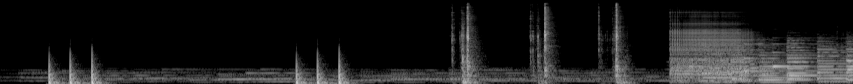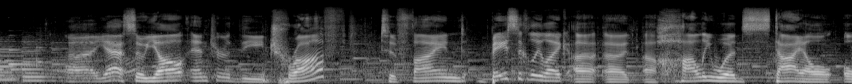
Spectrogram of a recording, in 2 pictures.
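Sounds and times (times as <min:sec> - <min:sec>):
secret knock pattern on a door with a peephole: 0:00.5 - 0:01.1, 0:03.0 - 0:03.6
soft music bed: 0:00.5 - 0:17.0
speech: 0:09.5 - 0:17.0.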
